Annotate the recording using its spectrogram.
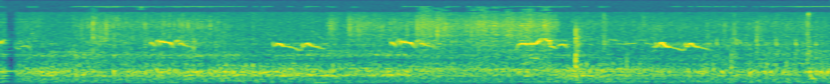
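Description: Near silence outdoors, with faint, short chirps repeating about twice a second from a small animal calling.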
